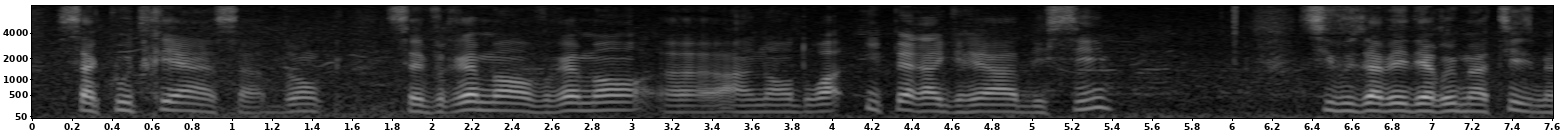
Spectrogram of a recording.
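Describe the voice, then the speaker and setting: Out in a seaside town, a Brussels-born property finder makes a casual vlog pitch to the camera, friendly in his persuasion though hesitant and full of filler sounds. His voice is mid-range with a dark tone, and there's slight background noise.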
